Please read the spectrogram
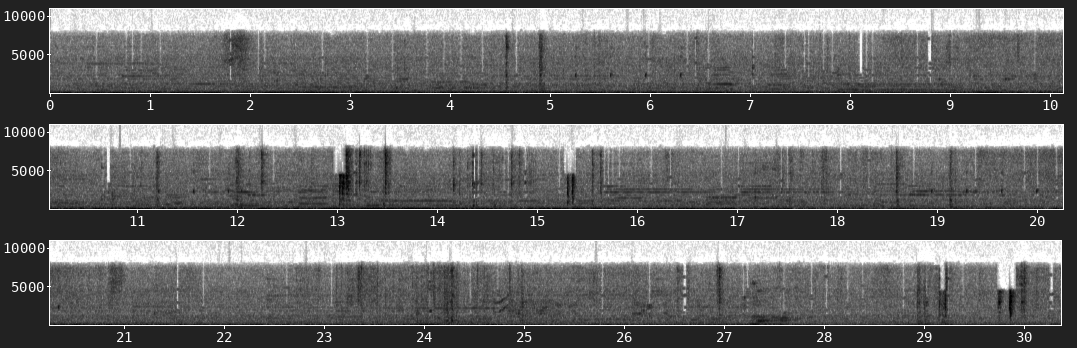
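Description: Car running at low speed, a steady low engine and road rumble that eases off near the end as the car rolls to a stop.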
